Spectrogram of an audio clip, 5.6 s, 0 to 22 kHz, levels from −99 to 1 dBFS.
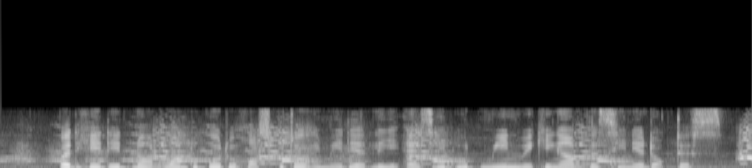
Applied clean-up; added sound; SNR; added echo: none; Bird vocalization, bird call, bird song; 5 dB; none.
